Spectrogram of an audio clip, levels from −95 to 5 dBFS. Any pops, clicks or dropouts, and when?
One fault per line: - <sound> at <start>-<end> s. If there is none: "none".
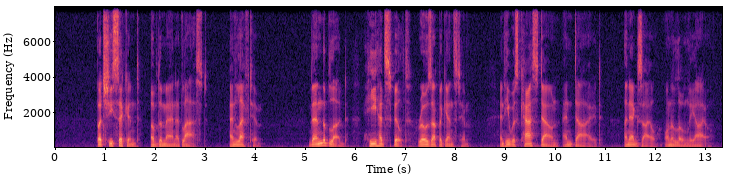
none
